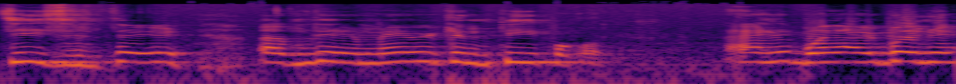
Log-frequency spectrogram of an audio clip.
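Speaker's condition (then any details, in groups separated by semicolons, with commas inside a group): Cerebral palsy; wheelchair user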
